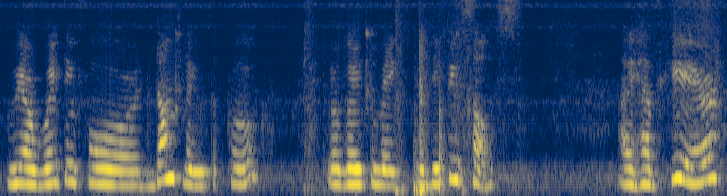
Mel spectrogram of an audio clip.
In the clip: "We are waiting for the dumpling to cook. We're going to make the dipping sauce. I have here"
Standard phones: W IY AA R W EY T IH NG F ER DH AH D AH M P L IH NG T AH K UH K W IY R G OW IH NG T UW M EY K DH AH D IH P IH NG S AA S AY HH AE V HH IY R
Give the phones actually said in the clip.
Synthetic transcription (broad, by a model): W IY AA R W EY T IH NG F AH D AH M P L IH NG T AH K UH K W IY R G OW IH NG T UW M EY K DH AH D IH P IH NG S AA S AY HH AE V HH IY R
